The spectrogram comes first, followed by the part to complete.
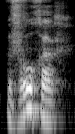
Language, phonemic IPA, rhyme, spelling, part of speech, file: Dutch, /ˈvru.ɣər/, -uɣər, vroeger, adjective / adverb, Nl-vroeger.ogg
- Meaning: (adjective) 1. comparative degree of vroeg 2. having to do with or occurring in the past; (adverb) 1. earlier 2. formerly, previously 3. in the past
